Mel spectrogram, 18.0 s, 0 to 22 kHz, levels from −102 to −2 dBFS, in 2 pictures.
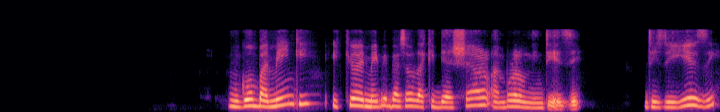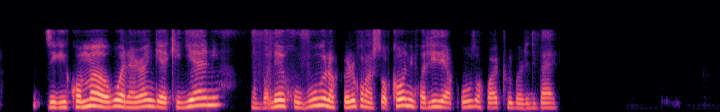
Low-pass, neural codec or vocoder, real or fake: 7.2 kHz; codec, 16 kHz in and 24 kHz out, 0.9 kbps, LongCat-Audio-Codec, fine tuned four codebook decoder; fake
